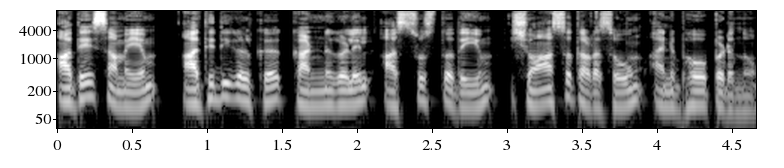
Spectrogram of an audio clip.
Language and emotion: Malayalam, neutral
